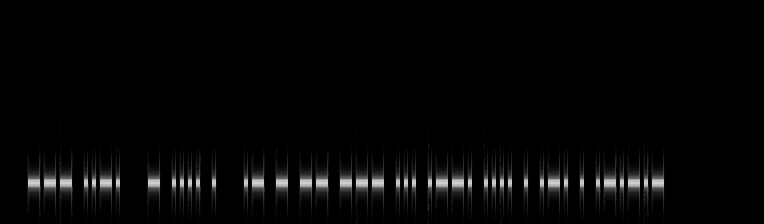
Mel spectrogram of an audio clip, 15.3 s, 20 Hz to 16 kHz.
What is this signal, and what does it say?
Morse code, heard as a keyed tone, about 15 wpm, 700 Hz. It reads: OF THE ATMOSPHERE.
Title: Sentences from Top 1600 Words 15wpm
